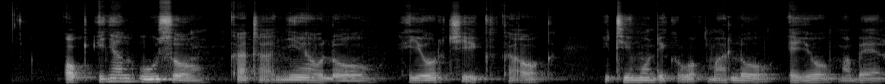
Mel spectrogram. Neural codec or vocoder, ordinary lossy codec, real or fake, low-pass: codec, 44.1 kHz, 7.8 kbps, Pupu-Codec; none; fake; none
